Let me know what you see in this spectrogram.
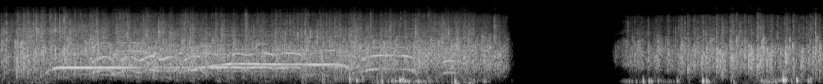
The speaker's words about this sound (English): So without further ado, can I have a massive round of applause for Mike?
